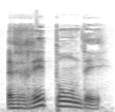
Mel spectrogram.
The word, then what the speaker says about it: répondez: Remember, you combine these two letters, you get the sound E. So, répondez. Vous répondez.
